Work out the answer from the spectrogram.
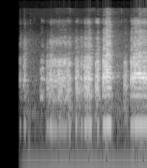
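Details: Pomeranian Saddleback geese, a two-year-old goose and gander out in the sunshine with their five newly hatched goslings from her first clutch; loud, nasal, harsh honks in quick irregular bursts, several overlapping, with brief gaps between.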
